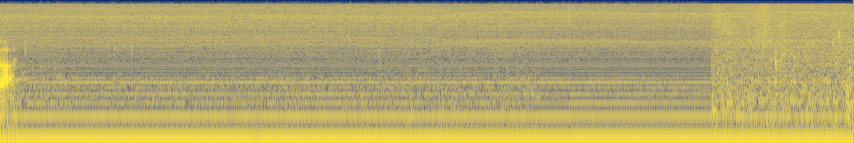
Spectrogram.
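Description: Steady electrical mains hum carried on the sound system's audio feed, a low buzz with a ladder of higher overtones. About a second before the end, the upper overtones give way to a faint hiss while the low hum carries on.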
